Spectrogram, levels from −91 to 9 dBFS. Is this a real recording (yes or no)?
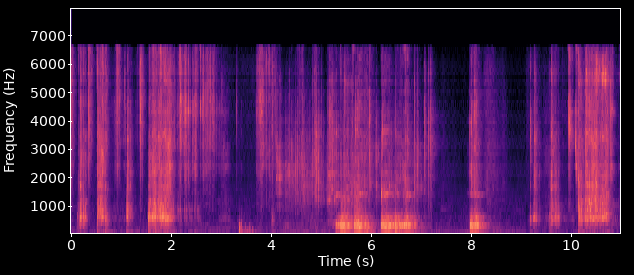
no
